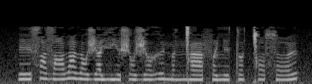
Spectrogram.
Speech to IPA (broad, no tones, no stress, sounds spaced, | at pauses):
e s e zˤ a ðˤ e ð ɔ ʒ a vʲ œ ʃ ɔ ʒ ʌ ɣ ø n ʌ ŋ͡ǀ a f ɐ lʲ ʌ t ʌ ǀ ø sˤ ø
